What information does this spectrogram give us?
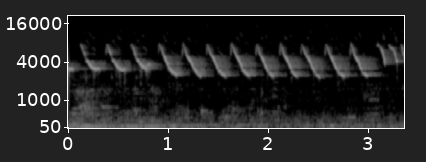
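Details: Tutor recording of a champion contest canary (masteran kenari juara gantangan): a steady series of high, sharply descending swept notes, about three to four each second, evenly spaced throughout.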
